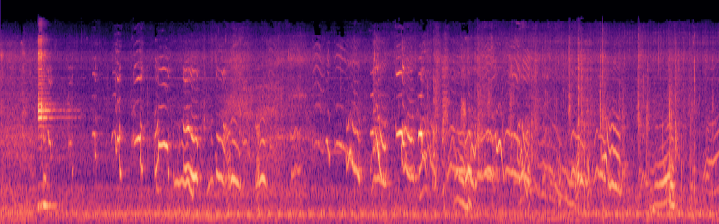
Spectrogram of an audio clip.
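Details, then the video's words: Ten one-month-old Jack Russell Terrier puppies playing on a back-yard lawn, on their first trip outside without their mother; many overlapping high, squeaky whines and yips, some rising and falling, over a steady low hum. "Jack Russell Terrier Puppies Playing"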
